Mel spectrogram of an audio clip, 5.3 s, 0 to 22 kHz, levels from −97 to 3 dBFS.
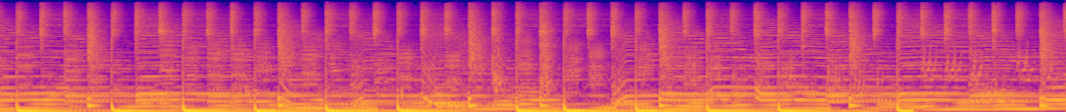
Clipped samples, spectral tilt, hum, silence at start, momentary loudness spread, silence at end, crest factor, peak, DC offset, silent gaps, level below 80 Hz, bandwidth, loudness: under 0.1%; -5 dB/octave; none; 0 s; 2 LU; 0 s; 12 dB; 0 dBFS; under 0.1%; none; -14 dBFS; 20 kHz; -15 LUFS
